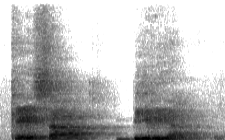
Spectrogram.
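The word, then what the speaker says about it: quesabirria: Pronounce for me very slowly. Quesa birya.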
